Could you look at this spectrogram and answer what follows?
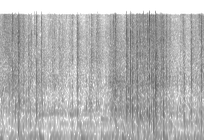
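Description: Paper and plastic wrappers crinkle and rustle close up as a pack of chocolate reindeer from a December food subscription box is unwrapped, in quick irregular bursts with no talking.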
